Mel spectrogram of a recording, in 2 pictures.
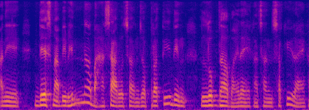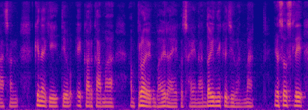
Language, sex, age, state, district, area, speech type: Nepali, male, 30-45, West Bengal, Darjeeling, rural, spontaneous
